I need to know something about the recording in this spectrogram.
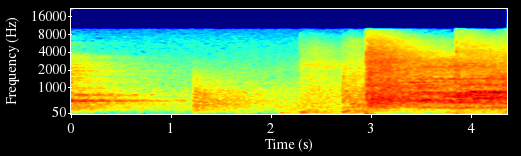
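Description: Thuds and knocks from play in an indoor cricket game, echoing in a sports hall, then a sudden loud burst of players shouting about three seconds in.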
